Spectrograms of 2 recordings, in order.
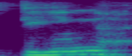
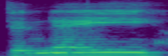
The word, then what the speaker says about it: Dene: elephant in the room my name is Dean it is not Danae or Gainey or muff Roberta which I get often it's spelled de but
